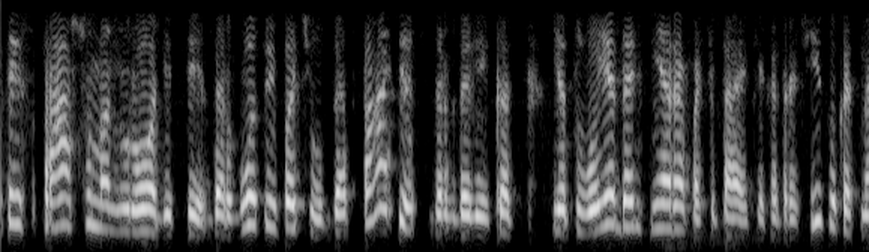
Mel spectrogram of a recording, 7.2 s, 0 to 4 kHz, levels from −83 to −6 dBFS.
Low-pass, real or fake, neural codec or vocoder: 3.6 kHz; fake; codec, 16 kHz, 8 kbps, FreqCodec, smaller model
